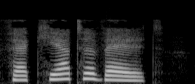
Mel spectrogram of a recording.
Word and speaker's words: Verkehrte Welt: The name of the track that we're going to listen to translates to Wrong World, or in German it is pronounced Verkehrte Welt.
